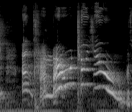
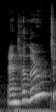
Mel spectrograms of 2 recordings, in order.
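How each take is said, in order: First: High, tiny fairy voice for "hello"; tiny creature. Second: Said in the usual way. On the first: Acted. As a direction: squeak it like a little sprite. Restarts line as creature. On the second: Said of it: "retake in creature voice".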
